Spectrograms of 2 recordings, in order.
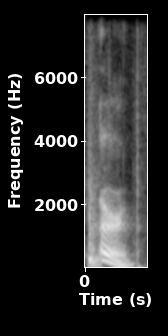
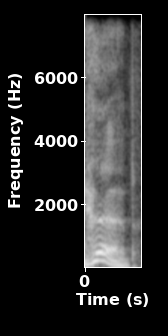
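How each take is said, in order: First: It is said with a silent h, American style. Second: It is said with a pronounced h, English style. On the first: This is how Americans say it. "In America you say herb" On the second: This is how the English say it. "In England we say herb. Because there's a fucking H in it"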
